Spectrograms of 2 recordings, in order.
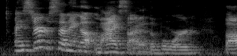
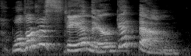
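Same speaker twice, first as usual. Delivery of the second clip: eager urging; 5 semitones higher, 8 dB louder than usual. Acted. Bob urging excitedly.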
